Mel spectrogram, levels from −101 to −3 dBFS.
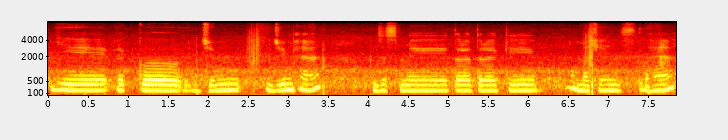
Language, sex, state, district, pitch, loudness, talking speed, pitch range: Hindi, female, Haryana, Jhajjar, 185 Hz, -17 LUFS, 75 wpm, 180-195 Hz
